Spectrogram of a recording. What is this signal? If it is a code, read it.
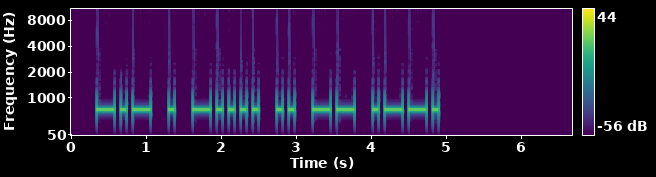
Morse code, heard as a keyed tone, about 15 wpm, 700 Hz. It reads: KE6IMP
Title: USA Call Signs - 6 Characters - Repeated 3x - 15wpm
